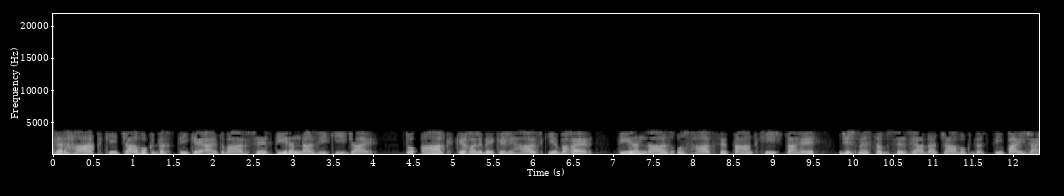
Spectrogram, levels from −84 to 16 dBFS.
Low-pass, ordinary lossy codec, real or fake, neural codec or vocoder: 3.6 kHz; MP3, 16 kbps; real; none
